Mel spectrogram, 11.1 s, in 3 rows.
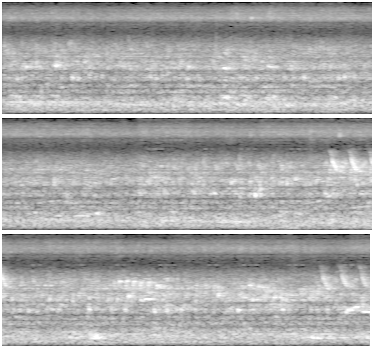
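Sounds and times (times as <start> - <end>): small bird chirping: 7.0 - 7.6.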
